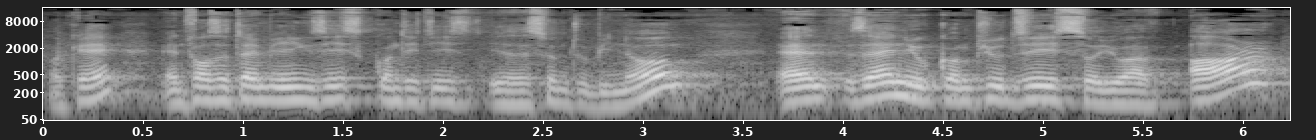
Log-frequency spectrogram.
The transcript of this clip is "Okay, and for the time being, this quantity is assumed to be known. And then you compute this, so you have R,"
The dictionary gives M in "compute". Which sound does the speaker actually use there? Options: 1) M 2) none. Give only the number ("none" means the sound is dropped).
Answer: 1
